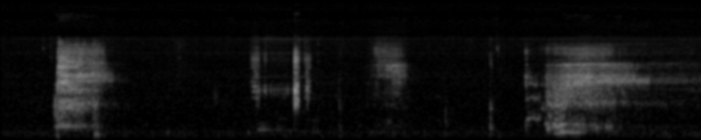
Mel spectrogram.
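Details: Adult with a cold and a really bad cough: two harsh, explosive coughs with faint breathing noises between them, a barking cough.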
